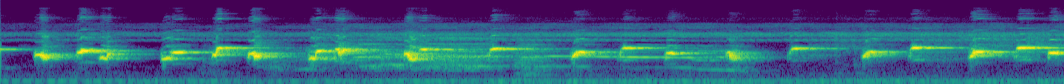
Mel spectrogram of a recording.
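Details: Morning song of a yellow-vented bulbul, used as a tutor recording: quick chirpy two-part notes that slur up and down, repeated steadily through the phrase against quiet surroundings.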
